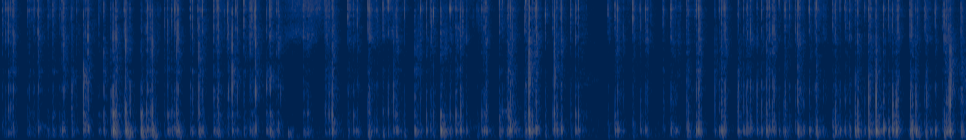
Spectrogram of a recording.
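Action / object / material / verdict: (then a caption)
tap / hardcover book with paper dust jacket / paper / none. Long nail tips rapidly tap and scratch the paper dust jacket of a hardcover book lying flat. The result is a quiet, dense stream of dry clicks and papery scratches with a bright edge, each tap dying away almost at once.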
